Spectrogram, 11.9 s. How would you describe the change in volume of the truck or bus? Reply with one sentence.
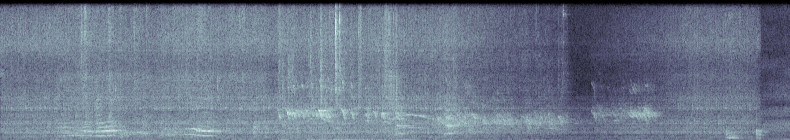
The loudness of the truck or bus goes down, then up.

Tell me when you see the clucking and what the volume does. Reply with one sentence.
The clucking can be heard from 0.8 to 9.8 s, getting quieter.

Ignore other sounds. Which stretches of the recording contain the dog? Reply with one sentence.
You can hear the dog from 5.8 to 7.0 s.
